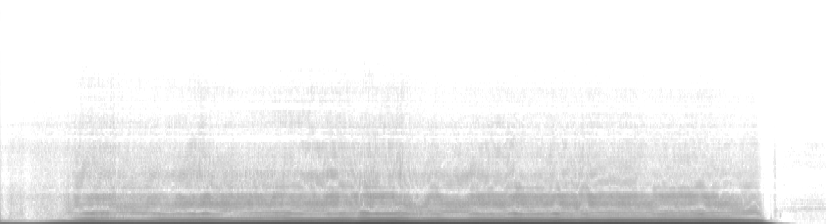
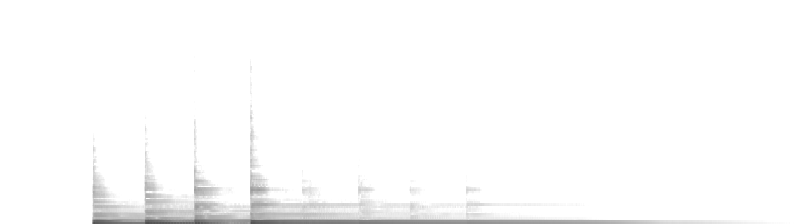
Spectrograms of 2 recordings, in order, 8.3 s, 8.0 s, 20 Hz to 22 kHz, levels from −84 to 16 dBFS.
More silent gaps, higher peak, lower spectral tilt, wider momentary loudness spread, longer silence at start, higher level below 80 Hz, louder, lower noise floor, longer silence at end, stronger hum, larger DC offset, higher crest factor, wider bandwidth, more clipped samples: neither; about the same, -12 dBFS vs -12 dBFS; about the same, -9 dB/octave vs -10 dB/octave; second, 6 LU vs 22 LU; second, 0 s vs 0.95 s; first, -50 dBFS vs -62 dBFS; first, -23 LUFS vs -29 LUFS; second, -62 dBFS vs -83 dBFS; second, 0.5 s vs 1.95 s; neither; neither; second, 10 dB vs 20 dB; about the same, 5.4 kHz vs 5.2 kHz; neither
